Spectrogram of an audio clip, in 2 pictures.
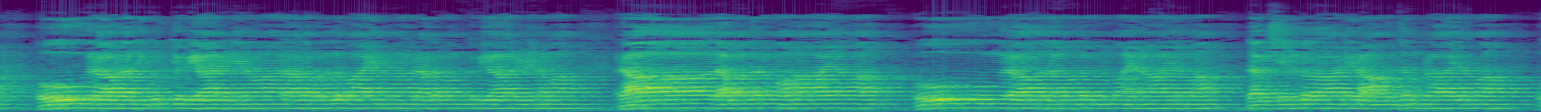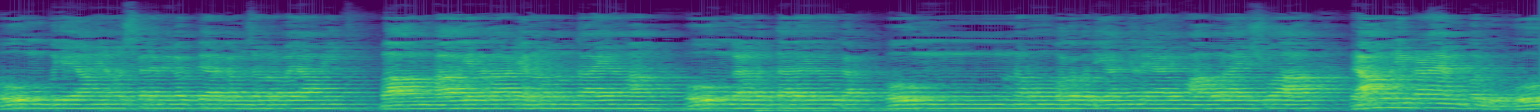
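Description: A man chanting a mantra solo in long held notes, phrase after phrase of about three seconds each, with a short breath between phrases.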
